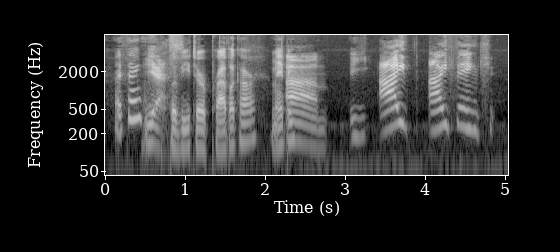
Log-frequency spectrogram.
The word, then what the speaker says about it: Paviter Prabhakar: Paviter Prabhakar, I think. Yes. Paviter Prabhakar, maybe.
